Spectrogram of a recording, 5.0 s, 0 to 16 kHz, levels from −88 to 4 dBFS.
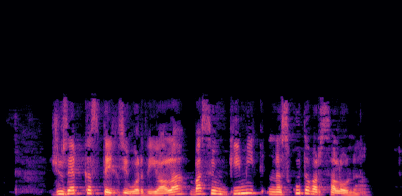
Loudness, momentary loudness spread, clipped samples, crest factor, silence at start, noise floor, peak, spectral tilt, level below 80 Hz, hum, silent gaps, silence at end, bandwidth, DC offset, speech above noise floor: -16 LUFS; 6 LU; under 0.1%; 14 dB; 0.65 s; -53 dBFS; -2 dBFS; -5.5 dB/octave; -60 dBFS; none; none; 0.5 s; 8.2 kHz; under 0.1%; 37 dB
